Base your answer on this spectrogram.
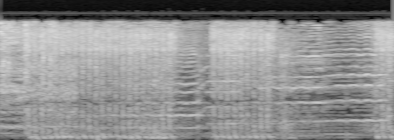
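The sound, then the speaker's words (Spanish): Machine-gun fire through a shattered window shutter in a radio drama, a loud, continuous rattle of rapid shots in dense noise, briefly easing near the middle before resuming. “Juan saca su ametralladora y dispara contra todo lo que se mueve amenazante”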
